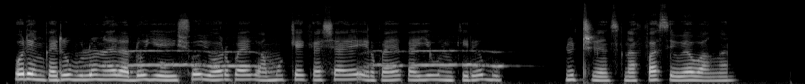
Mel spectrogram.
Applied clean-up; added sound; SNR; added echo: neural mask model RNNoise.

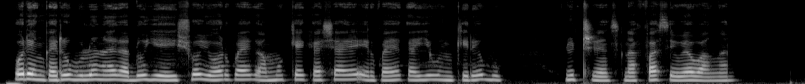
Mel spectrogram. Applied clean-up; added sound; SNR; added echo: neural mask model DeepFilterNet 3.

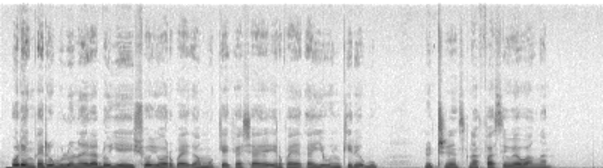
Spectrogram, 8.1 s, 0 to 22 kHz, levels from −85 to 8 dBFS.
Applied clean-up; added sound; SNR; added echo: none; none; none; none.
